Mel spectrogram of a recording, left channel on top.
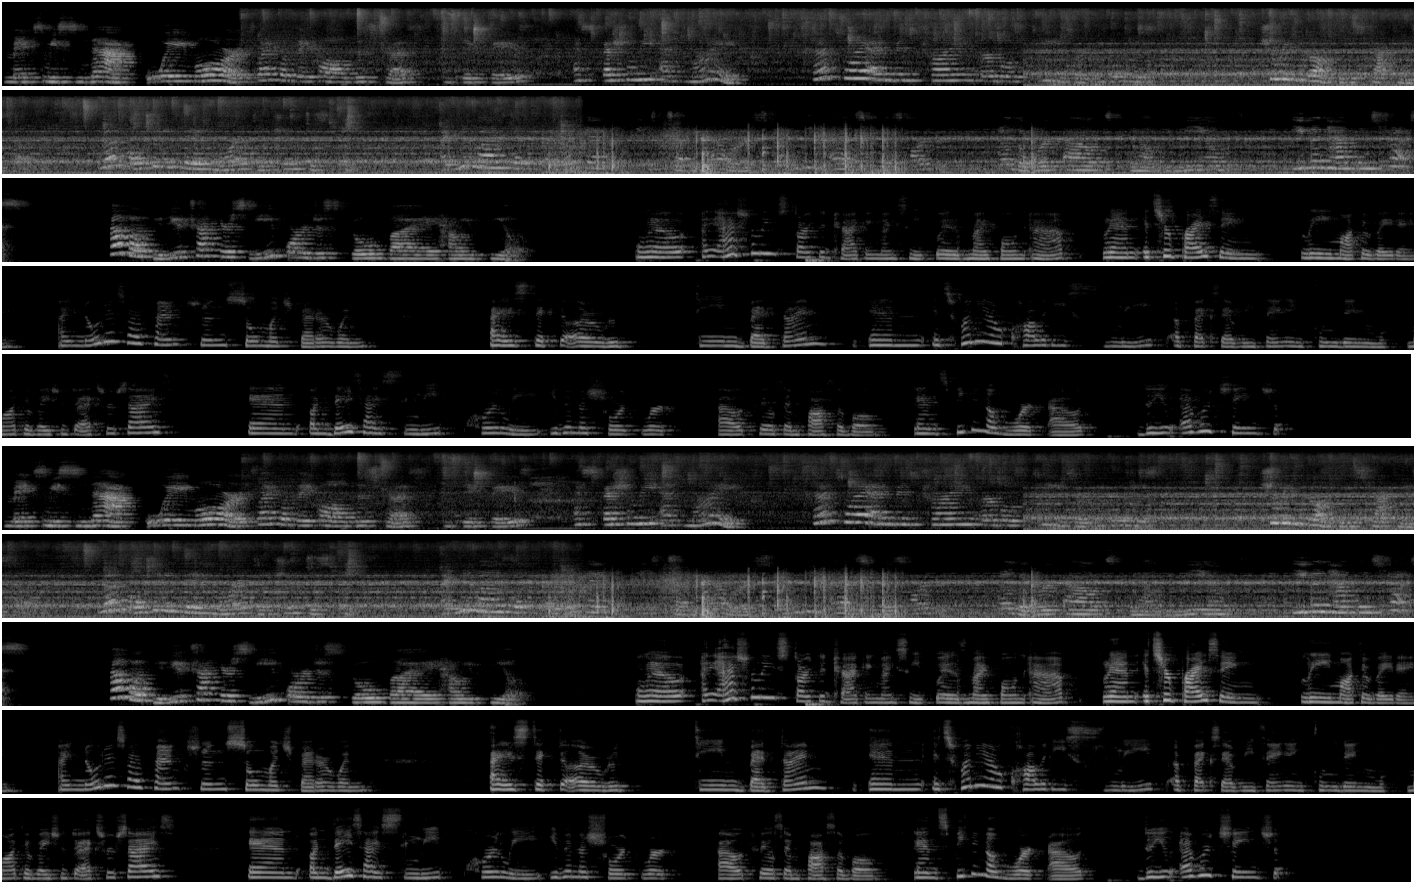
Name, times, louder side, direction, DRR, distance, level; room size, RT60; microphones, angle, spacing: voice 1, 0.0-5.3 5.7-7.3 8.1-11.5 12.6-14.4 15.1-17.7 18.5-23.6 24.1-25.1 25.4-26.4 27.0-28.4 29.3-33.4, right 1 dB, 20° left, -5 dB, 6.5 m, -34 dB
sound 1, 2.4-19.9, left 5 dB, 35° left, 3.5 m, -42 dB
voice 2, 5.3-5.8 34.6-38.9 39.2-40.8 41.2-42.5 42.9-46.0 47.2-48.6 49.3-50.6 51.0-58.2 58.9-63.1 63.6-65.2 65.6-67.3 67.8-69.3, right 2 dB, 45° right, 9 dB, 1.3 m, -37 dB
sound 2, 10.2-28.2, right 1 dB, 10° right, 1.9 m, -36 dB
28.0 x 10.5 x 2.6 m, 0.30 s
head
